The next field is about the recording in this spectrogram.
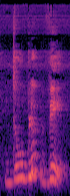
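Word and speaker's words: double vé: now this is interesting in english it's called double u break it double you because it has two u's it looks like two u's but in french it's double v double these why because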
